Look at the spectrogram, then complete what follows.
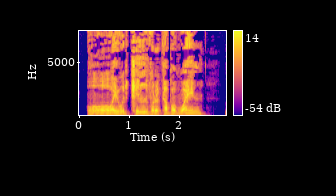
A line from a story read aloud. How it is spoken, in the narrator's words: muttered Tyrion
